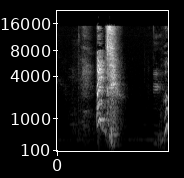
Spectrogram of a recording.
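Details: A woman: a short in-breath followed by one sharp, explosive sneeze.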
